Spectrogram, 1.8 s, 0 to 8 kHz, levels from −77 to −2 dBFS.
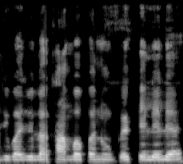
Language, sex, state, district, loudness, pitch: Marathi, male, Maharashtra, Nagpur, -20 LUFS, 125 Hz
